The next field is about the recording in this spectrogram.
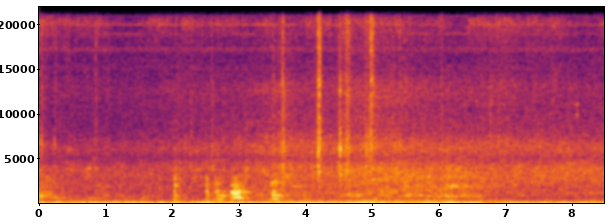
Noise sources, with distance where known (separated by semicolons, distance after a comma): dog barking or whining, far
